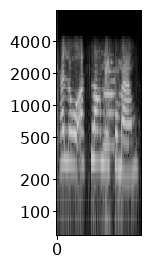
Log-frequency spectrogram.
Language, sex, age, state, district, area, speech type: Kashmiri, female, 30-45, Jammu and Kashmir, Srinagar, urban, conversation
